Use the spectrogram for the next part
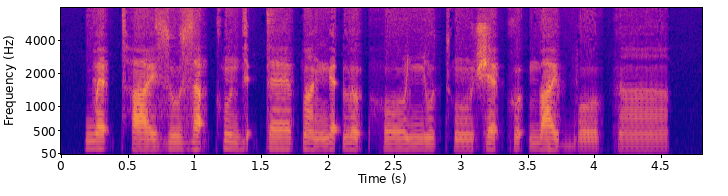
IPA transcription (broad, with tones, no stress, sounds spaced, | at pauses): w ɛ˦ ʔ tʰ a˨ ɪ̯ z u˦˨ z ä˦ ʔ kʰ ũ˦˨ d ɪ˦ ʔ t ɛ˦ p ã˦˨ ŋ ɛ˦ ʔ l ʊ˦ ʔ h o˦ ʊ̯ ɲ u˦˨ tʰ ũ˨ ʃ ɛ˦ ʔ k ʊ˦ ʔ m a˦˨ ɪ̯ b o˨ ʊ̯ k ã˦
